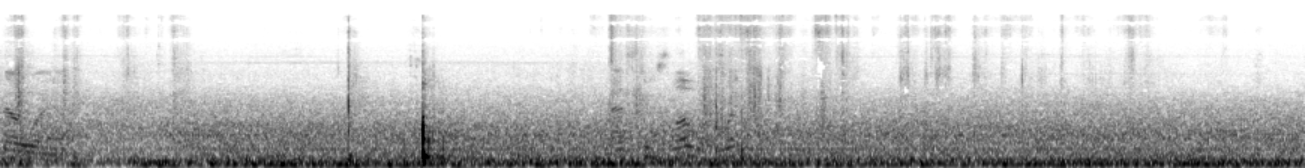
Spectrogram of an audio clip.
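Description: Faint distant voices over a steady low rumble, with one sharp knock about three and a half seconds in.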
